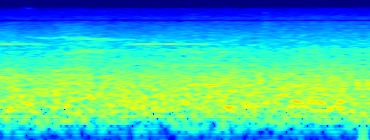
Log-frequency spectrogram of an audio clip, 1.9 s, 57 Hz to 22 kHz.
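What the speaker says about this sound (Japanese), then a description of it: "まもなく7番線に当駅止まりの列車が参ります。" A JR East Senzan Line rapid train bound for Yamagata rolls into a station platform, a steady, fairly loud rush of wheels and rail noise with no break and no voices.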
